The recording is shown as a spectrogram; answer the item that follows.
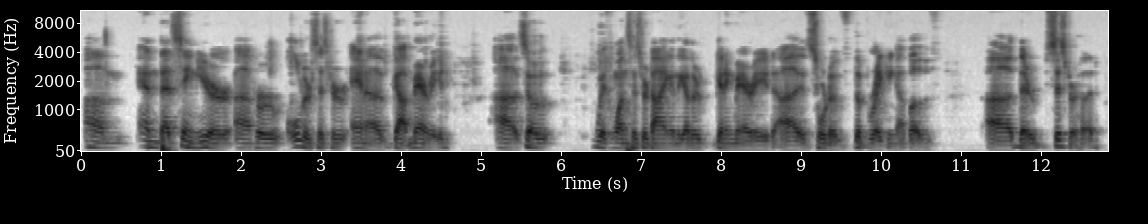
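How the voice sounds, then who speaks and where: Halting male podcast host. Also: lowish voice, flat delivery, a bit bright, low-quality recording. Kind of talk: narrating history from notes in casual group talk.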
